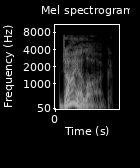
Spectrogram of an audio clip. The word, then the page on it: dialog: British English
